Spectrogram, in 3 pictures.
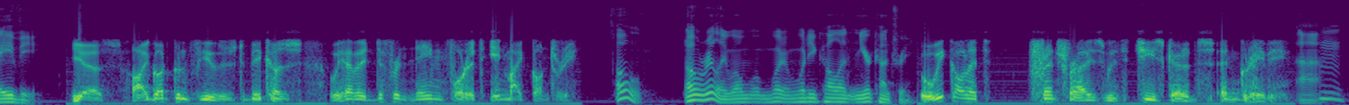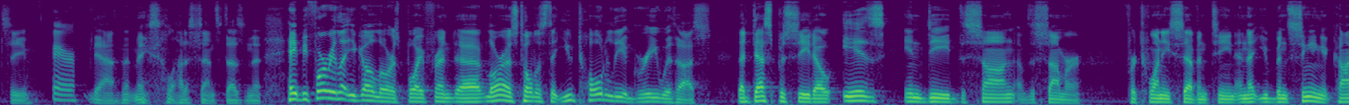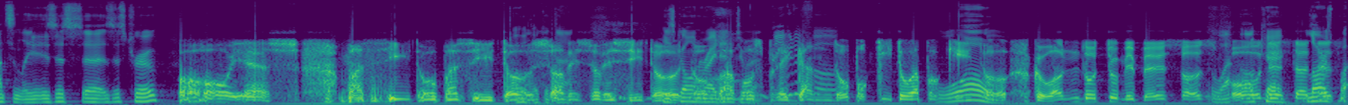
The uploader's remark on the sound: we get him on the phone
